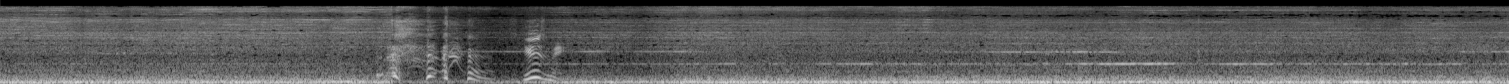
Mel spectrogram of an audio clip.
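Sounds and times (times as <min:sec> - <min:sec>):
freight train rumbling: 0:00.0 - 0:15.0
faint wheel squeal: 0:04.8 - 0:15.0.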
